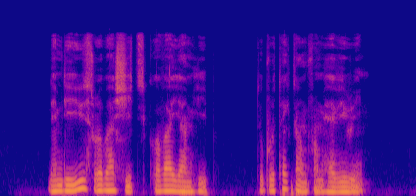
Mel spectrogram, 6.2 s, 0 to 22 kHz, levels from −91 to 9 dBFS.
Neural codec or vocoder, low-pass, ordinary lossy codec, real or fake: none; 10.8 kHz; AAC, 96 kbps; real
